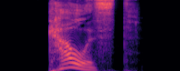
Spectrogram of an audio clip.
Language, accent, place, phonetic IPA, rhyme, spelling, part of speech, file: German, Germany, Berlin, [kaʊ̯st], -aʊ̯st, kaust, verb, De-kaust.ogg
- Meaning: second-person singular present of kauen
